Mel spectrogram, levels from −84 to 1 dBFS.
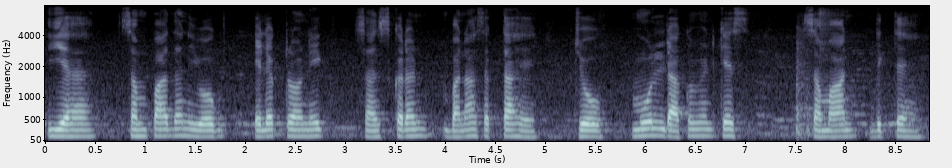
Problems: constant background noise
